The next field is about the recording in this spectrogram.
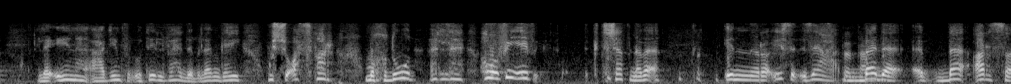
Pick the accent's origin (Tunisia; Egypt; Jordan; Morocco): Egypt; accent: Egyptian; أي حد يسمع لهجتنا المصرية يكاد يبكي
